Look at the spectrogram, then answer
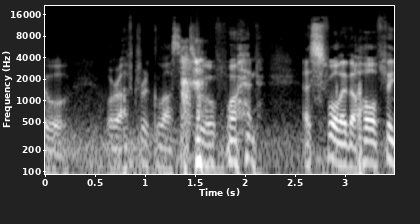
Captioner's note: both chuckling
